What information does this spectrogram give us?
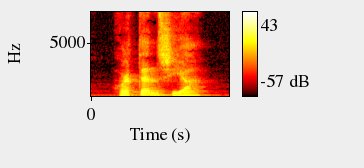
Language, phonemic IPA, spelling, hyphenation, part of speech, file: Dutch, /ˌɦɔrˈtɛn.zi.aː/, hortensia, hor‧ten‧sia, noun, Nl-hortensia.ogg
- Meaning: hydrangea, flowering plant of the genus Hydrangea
